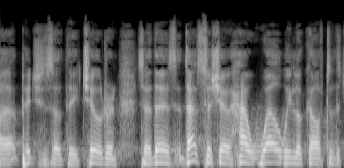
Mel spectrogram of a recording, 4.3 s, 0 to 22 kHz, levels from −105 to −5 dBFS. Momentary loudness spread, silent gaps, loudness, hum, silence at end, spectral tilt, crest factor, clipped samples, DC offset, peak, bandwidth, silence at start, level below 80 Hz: 5 LU; none; -24 LUFS; none; 0.05 s; -5 dB/octave; 20 dB; under 0.1%; under 0.1%; -4 dBFS; 13.5 kHz; 0 s; -50 dBFS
